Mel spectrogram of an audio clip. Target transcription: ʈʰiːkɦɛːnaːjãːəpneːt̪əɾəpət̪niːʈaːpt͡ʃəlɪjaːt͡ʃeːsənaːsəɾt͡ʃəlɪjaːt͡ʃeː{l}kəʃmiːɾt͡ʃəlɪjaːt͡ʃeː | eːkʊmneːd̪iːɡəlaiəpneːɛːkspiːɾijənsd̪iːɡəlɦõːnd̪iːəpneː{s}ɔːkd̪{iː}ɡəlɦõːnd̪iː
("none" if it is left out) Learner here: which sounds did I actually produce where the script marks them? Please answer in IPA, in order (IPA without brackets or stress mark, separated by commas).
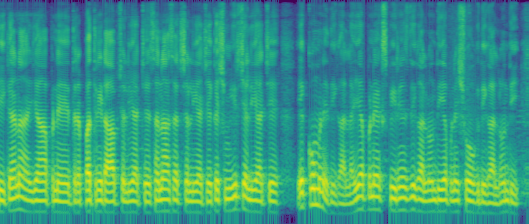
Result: none, ʃ, iː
